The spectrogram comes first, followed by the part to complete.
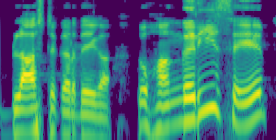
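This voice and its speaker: A high-voiced man delivers an explanatory lecture, recorded close and dry. He speaks as an exam-prep teacher, didactic and repetitive, checking understanding with rhetorical questions. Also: very animated, moderate pace, dark tone, no room sound. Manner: didactic, repeats key points and asks rhetorical questions.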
